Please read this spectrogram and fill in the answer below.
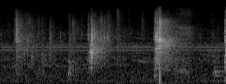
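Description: Three sharp knocks or clatters, the loudest about one and a half seconds in, with a short ringing tail.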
